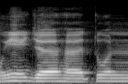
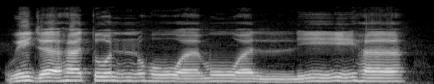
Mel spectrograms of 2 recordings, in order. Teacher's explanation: Maksudnya apabila ada nun sukun atau an, in, un bertemu dengan huruf halqi yaitu huruf tenggorokan, salah satunya huruf ha, maka dia harus dibaca dengan jelas suara tanwin atau nunnya. Dan tidak boleh ditahan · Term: izhar halqi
